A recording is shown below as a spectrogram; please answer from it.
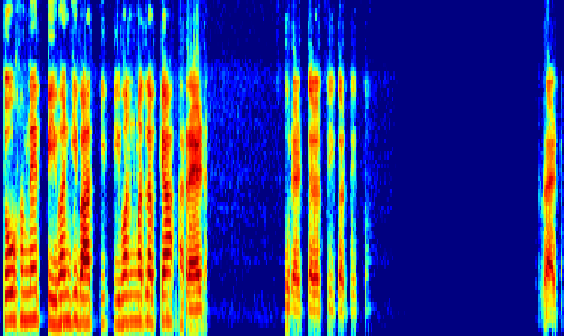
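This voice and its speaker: A man's voice: on the high side, slow pace, pauses often, no room sound, phone-quality sound. A man teaching a chemistry class, explaining with everyday examples and often checking that students follow.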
